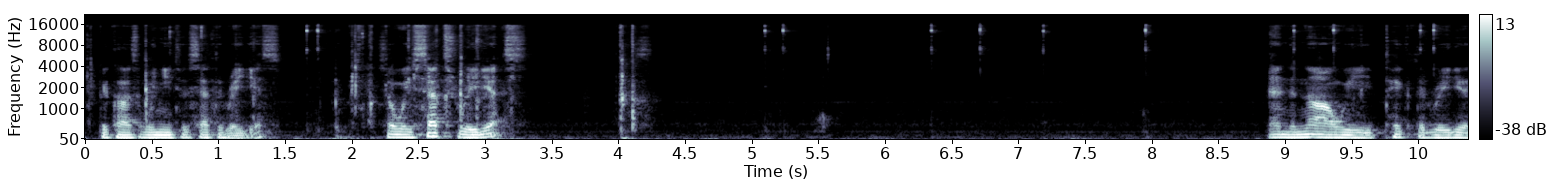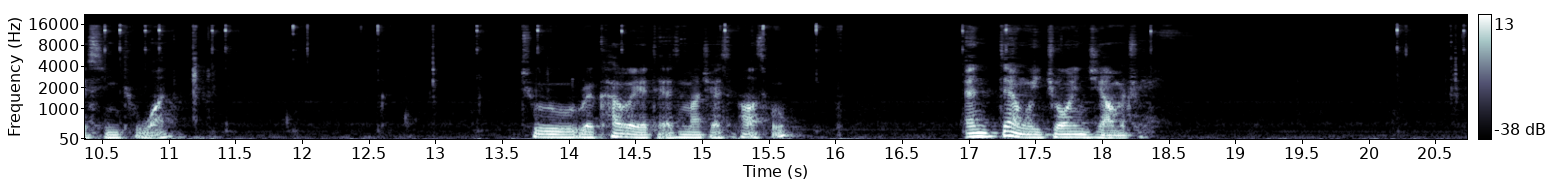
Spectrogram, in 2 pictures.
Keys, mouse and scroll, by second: 0.7 shift+right click, 1.2 g, 2.1 ctrl+a, 5.5-6.4 scroll up 2, 6.4 click, 7.2 drag, 9.1 click, 10.0 click, 10.9 click, 12.0 middle click, 12.8-13.4 scroll down 1, 13.4 click, 14.1 ctrl+x, 14.4 click, 15.5-17.0 middle drag, 17.0 click, 18.4 drag.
